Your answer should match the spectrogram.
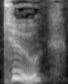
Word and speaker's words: Too: First, we have one from Too, T-O-O, and he said to pronounce it that way.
